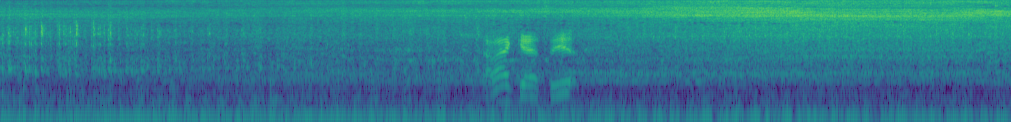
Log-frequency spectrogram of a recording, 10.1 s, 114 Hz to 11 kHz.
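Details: 1972 Chevy C10 crate 350 V8 that had sat for 8+ years, first run with a new coil. Steady, even low rumble with a slight cam lope, no knocking or lifter tick and no smoke; a healthy normal idle.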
